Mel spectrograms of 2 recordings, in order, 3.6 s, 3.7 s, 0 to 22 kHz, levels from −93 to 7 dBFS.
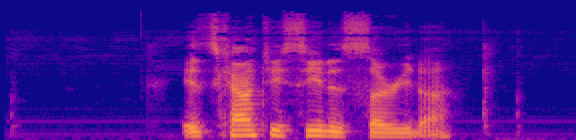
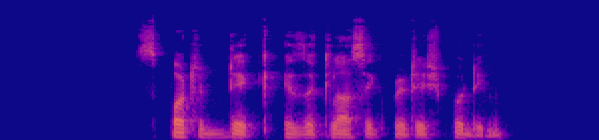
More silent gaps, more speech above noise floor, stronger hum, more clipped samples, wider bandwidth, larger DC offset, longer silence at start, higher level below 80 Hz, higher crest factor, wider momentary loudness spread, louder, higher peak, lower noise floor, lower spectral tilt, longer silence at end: neither; second, 47 dB vs over 51 dB; neither; neither; first, 15.5 kHz vs 13 kHz; neither; first, 1.15 s vs 0.85 s; first, -58 dBFS vs -76 dBFS; about the same, 20 dB vs 22 dB; about the same, 9 LU vs 10 LU; first, -20 LUFS vs -39 LUFS; first, -2 dBFS vs -18 dBFS; second, -66 dBFS vs under -90 dBFS; first, -5.5 dB/octave vs -4 dB/octave; about the same, 0.55 s vs 0.6 s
